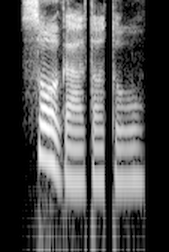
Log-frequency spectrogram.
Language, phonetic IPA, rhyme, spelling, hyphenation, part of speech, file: Hungarian, [ˈsolɡaːltɒtoː], -toː, szolgáltató, szol‧gál‧ta‧tó, verb / noun, Hu-szolgáltató.ogg
- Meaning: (verb) present participle of szolgáltat; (noun) service provider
